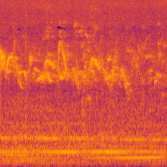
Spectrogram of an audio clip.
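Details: Chinese hwamei kept in a cage, a big handsome singer, giving a short run of wavering high whistled notes over steady low humming tones.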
